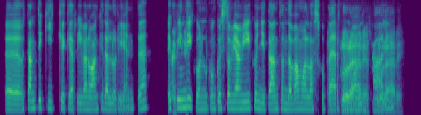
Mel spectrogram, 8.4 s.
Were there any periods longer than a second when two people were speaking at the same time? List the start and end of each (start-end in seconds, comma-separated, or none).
6.5-7.9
